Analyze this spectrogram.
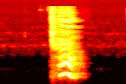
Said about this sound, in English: That cough was just me. Although I did swallow saliva there when I gasped.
